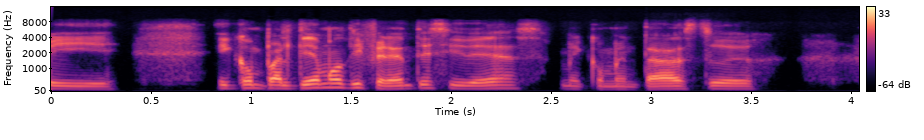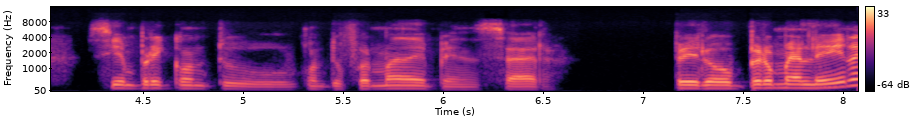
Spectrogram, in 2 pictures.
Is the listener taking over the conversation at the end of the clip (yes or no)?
no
